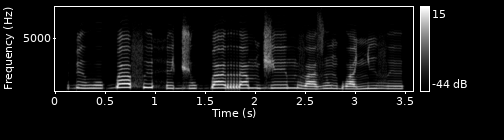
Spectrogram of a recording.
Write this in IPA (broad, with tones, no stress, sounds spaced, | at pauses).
ɗ ɪ˨ β o˨ ɡ͡b a˦ f ɪ˦ h ɪ˨ d͡ʒ u˨ ɡ͡b a˦ r a˦ m d͡ʒ eː˦ m v a˨ z ũ˦ ɡʷ a˨ ɲ i˦ v ɪ˦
